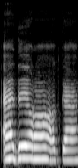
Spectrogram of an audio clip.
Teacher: ദാല് കൽക്കലയുടെ letter ആയതുകൊണ്ട് full സുക്കൂന് കൊടുക്കാൻ ശ്രദ്ധിക്കുക. റാഇൻ്റെ കൂടെ അലിഫ് സഗീറ വന്നു 2 കൗണ്ട് നീട്ടിക്കൊടുക്കുക.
